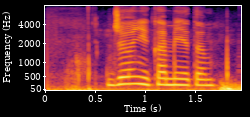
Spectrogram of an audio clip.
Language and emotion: Russian, neutral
